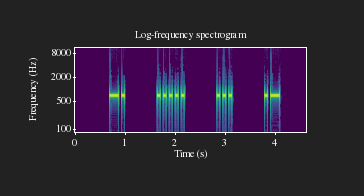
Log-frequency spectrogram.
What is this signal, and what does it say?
Morse code, heard as a keyed tone, about 20 wpm, spaced as for 10 wpm, 700 Hz. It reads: N5SA
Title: 102 Lesson 17g - Letter u - Call Signs 20wpm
